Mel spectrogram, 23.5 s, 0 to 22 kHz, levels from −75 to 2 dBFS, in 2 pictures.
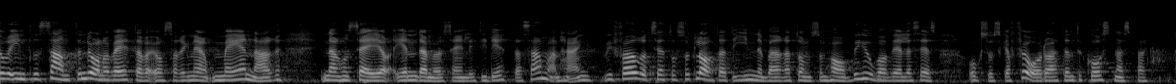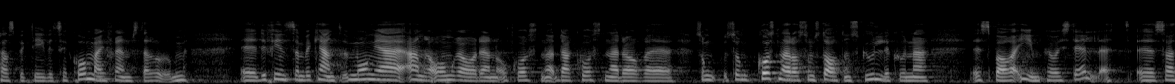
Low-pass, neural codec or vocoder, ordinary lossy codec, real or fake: none; none; none; real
